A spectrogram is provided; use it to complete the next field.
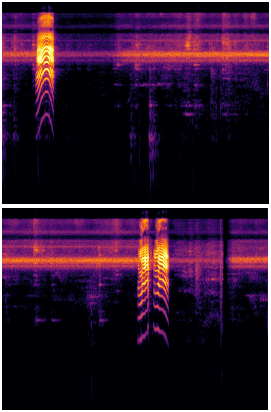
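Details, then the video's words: A pet talking parrot gives two loud, harmonic, squawk-like vocal bursts, one near the start and a doubled one near the end, over a steady high-pitched hum and faint background sounds. "This is my talking parrot"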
